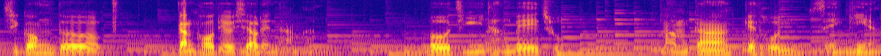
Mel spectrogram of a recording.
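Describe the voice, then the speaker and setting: A man's voice: mid-range voice, slow pace, long pauses, dull audio, over music, lightly acted. An actor with a Taiwanese accent playing a talkative, opinionated male villager in a radio drama. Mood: chatty. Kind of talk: conversational radio drama acting.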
